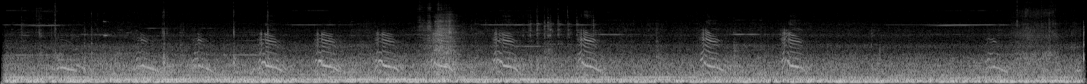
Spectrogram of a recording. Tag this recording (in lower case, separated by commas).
water, ocean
